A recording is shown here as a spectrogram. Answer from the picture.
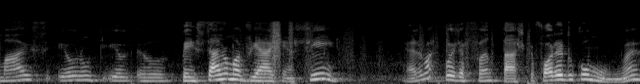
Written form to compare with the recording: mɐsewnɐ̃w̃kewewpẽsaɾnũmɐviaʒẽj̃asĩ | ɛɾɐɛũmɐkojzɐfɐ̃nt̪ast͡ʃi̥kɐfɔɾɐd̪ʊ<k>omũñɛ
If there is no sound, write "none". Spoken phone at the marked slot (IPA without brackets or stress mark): k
